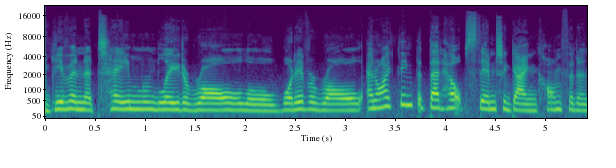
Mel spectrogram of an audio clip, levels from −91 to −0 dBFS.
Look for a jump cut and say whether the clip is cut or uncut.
cut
